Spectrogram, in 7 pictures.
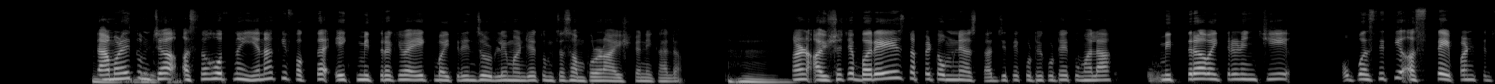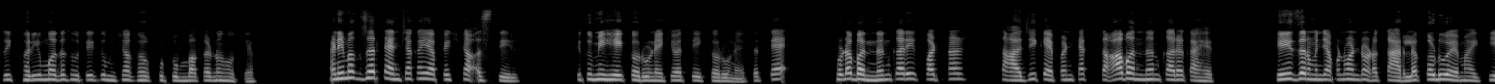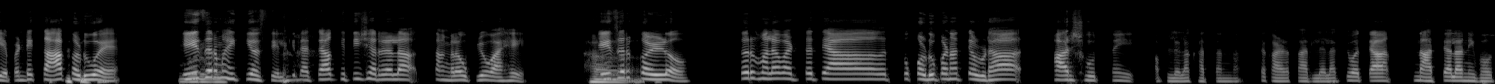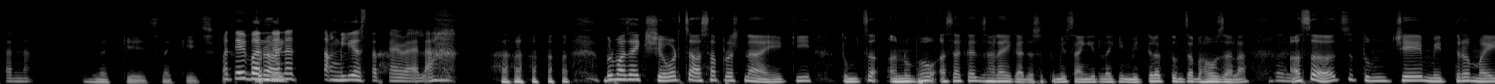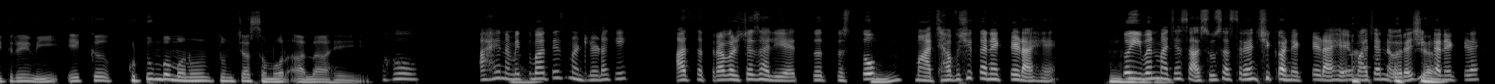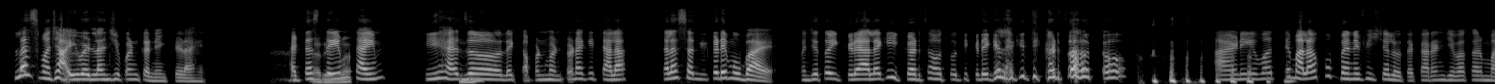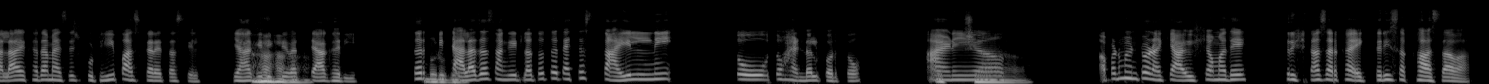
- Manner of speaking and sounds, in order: other background noise; chuckle; tapping; chuckle; in English: "कनेक्टेड"; laughing while speaking: "कनेक्टेड आहे, माझ्या नवऱ्याशी कनेक्टेड आहे"; in English: "कनेक्टेड"; chuckle; in English: "कनेक्टेड"; in English: "कनेक्टेड"; in English: "ॲट द सेम टाइम, ही हॅज अ लाईक"; laugh; laughing while speaking: "गेला की तिकडचा होतो"; in English: "बेनिफिशियल"
- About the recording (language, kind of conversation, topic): Marathi, podcast, कुटुंब आणि मित्र यांमधला आधार कसा वेगळा आहे?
